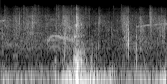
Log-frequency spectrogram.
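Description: Footsteps on dry sandy soil with a low wind rumble on the microphone that swells about halfway through, and a couple of short bird chirps.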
